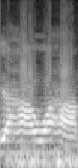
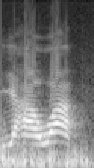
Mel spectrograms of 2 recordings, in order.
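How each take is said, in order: First: The final vowel sound is pronounced. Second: The final vowel sound is silent. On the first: The speaker calls it wrong. "Hindi na siya basahin Yahawa ha" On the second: The speaker calls it right. "silent last vowel sound"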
